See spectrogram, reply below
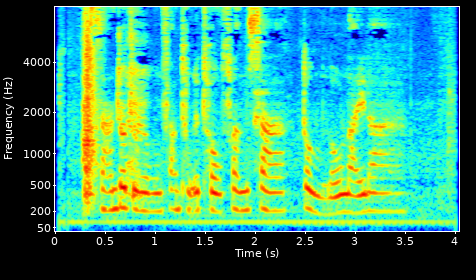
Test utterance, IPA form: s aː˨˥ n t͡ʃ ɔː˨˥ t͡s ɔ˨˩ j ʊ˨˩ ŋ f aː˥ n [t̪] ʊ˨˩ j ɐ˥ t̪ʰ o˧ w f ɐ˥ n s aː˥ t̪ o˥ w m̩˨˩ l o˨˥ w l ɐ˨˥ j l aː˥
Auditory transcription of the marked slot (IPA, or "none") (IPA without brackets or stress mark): t̪ʰ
